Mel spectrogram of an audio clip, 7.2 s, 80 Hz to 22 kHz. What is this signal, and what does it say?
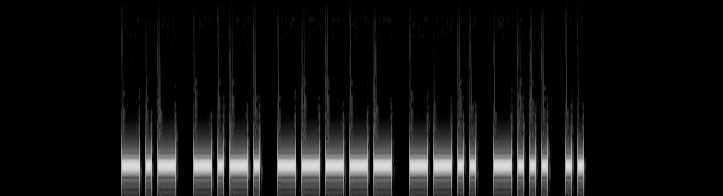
Morse code, heard as a keyed tone, about 19 wpm, 700 Hz. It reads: KC0ZBI
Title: Speed Racing - USA 2x3 Call Signs 17wpm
